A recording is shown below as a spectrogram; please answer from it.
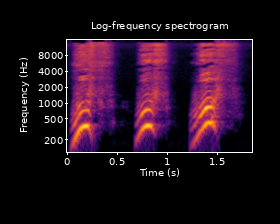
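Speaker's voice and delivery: hammed-up puppy barks; baby barking like a dog. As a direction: bark like a toddler playing dog. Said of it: "says Jackie".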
